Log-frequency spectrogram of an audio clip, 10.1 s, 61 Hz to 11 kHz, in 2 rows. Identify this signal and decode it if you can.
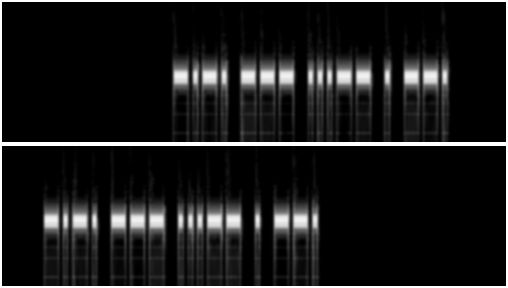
Morse code, heard as a keyed tone, about 25 wpm, 700 Hz. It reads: CO3EG CO3EG
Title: DXCC-100 Call Signs - 5 Characters - Repeated 2x - 25wpm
